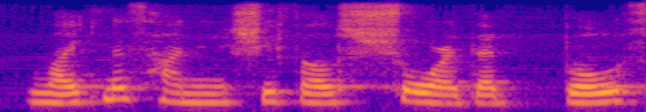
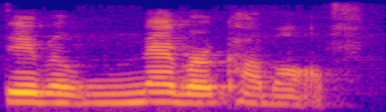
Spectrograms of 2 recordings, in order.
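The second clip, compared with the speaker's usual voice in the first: loud dismissive shout; 7 dB louder than usual. A narrator's reading. Headmistress shouting at the teacher, loud. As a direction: brush her off loudly. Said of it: "the Trunchbull shouted".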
